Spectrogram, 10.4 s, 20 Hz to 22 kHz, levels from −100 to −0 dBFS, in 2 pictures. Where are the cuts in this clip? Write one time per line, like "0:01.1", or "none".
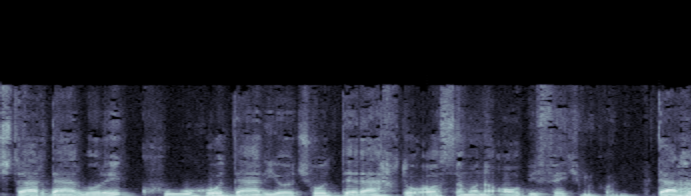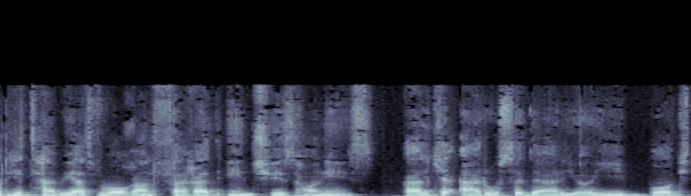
0:04.9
